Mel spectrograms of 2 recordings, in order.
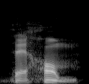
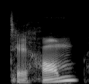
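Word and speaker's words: תְּהוֹם: Some people will say te home. They will pronounce the T sound, the hard sound for the tau, but to each his own. It's more TH sound, the home, the home.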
